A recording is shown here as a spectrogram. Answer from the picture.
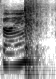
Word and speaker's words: Kylian: It's pronounced Kylian. I might have confused him with a different Kylian. No, that's interesting name for a soulmate of mine. It's kind of like Kyle plus carnelian, which carnelian is like a mineral of sorts.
